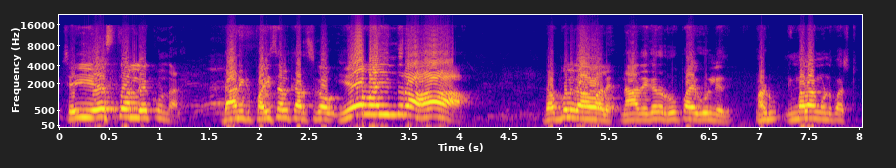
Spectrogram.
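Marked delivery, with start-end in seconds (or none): 2.8-4.1 drawn-out concern. Acted. Asking a troubled friend.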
